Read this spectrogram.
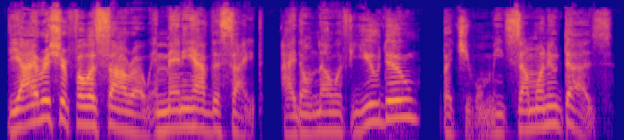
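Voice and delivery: high, loud Romany seer; prophesy dramatically in a Romany accent; theatrical fortune-teller with Romany accent; thick Romany accent. A narrator's reading. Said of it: "she talked in a thick Romany accent".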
